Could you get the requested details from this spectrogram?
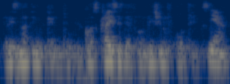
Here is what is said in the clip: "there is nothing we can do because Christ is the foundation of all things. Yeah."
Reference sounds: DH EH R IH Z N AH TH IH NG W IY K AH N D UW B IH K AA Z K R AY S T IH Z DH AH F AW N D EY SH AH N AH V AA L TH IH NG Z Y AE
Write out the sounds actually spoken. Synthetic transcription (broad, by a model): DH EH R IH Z N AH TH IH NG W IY K AH N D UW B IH K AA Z K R AY S IH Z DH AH F AW N D EY SH AH N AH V AA L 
